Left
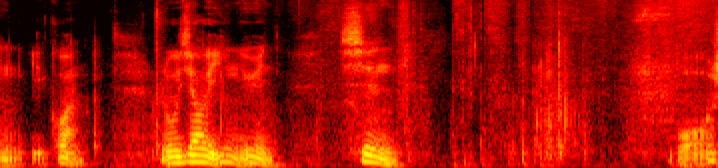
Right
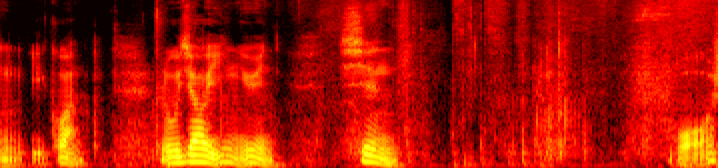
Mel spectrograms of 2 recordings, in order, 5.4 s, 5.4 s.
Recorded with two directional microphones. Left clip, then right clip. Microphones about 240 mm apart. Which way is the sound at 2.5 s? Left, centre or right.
Centre.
